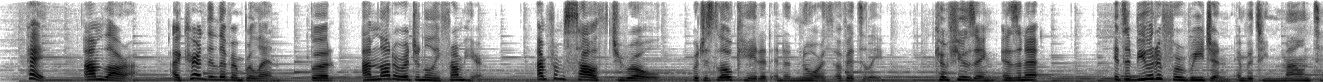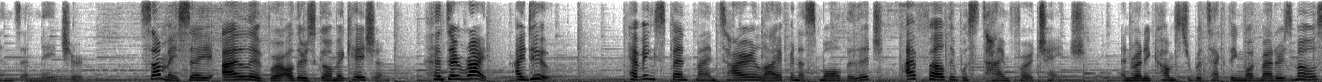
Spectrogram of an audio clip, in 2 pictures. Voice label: Intro Commercial; LOFT VOICES

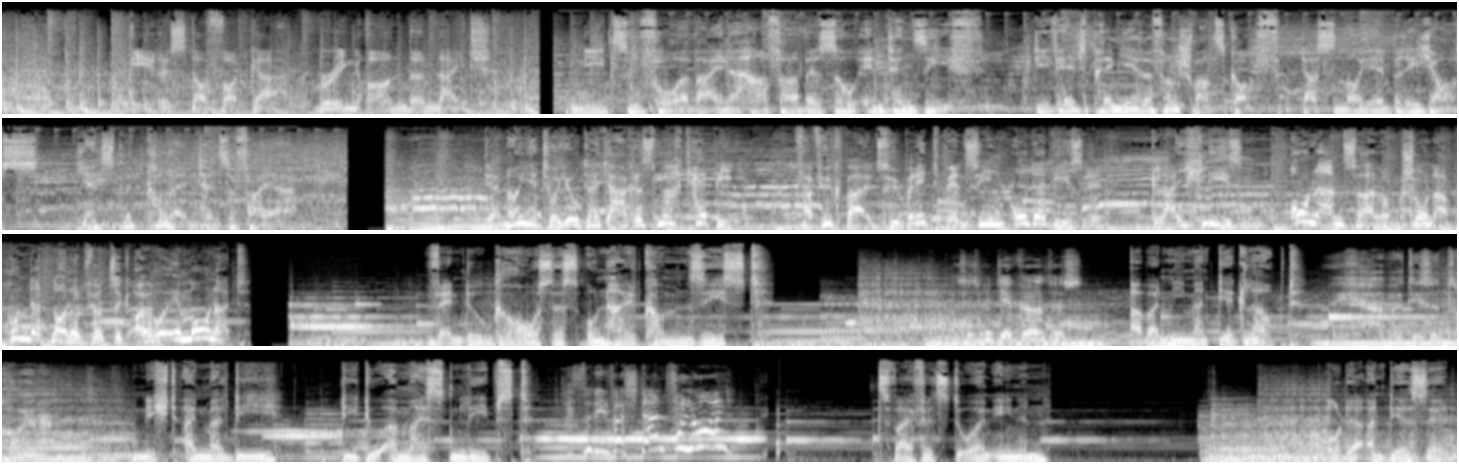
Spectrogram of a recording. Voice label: promo reel commercials; LOFT VOICES

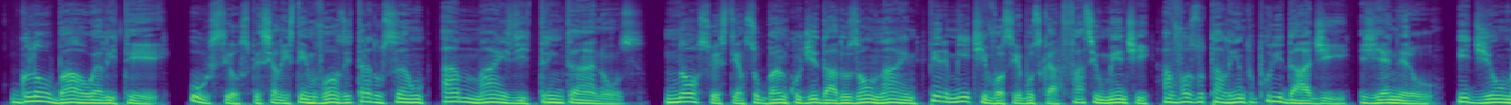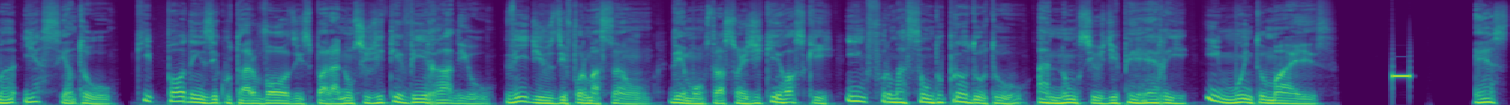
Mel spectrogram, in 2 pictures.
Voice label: Voice Sampes Mix Brazil

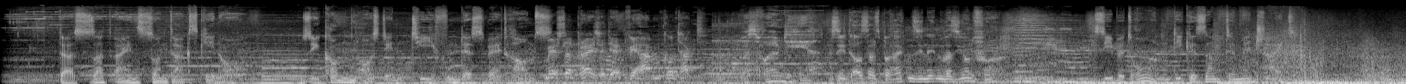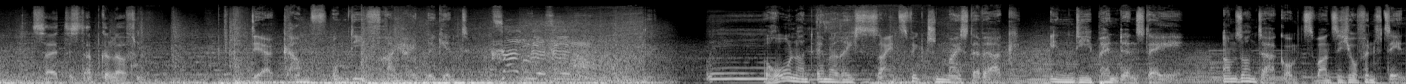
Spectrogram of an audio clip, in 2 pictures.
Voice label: Station Voice; Sat.1; Independence Day

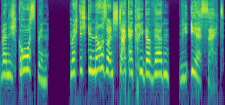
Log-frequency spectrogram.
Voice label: Young Child

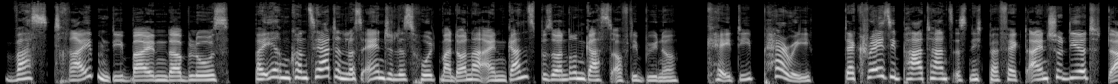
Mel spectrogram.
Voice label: News; BOULEVARD; RTL

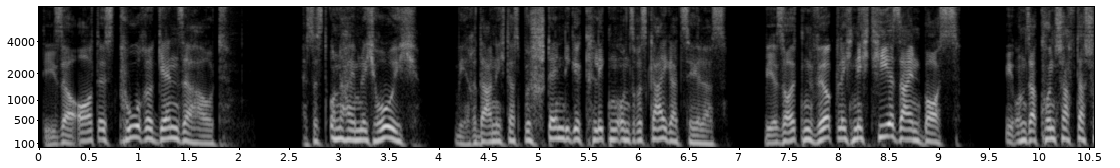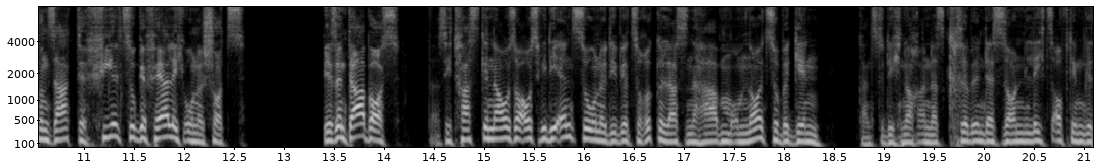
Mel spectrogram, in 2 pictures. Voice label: Computerspiel Voice Over; Endzone

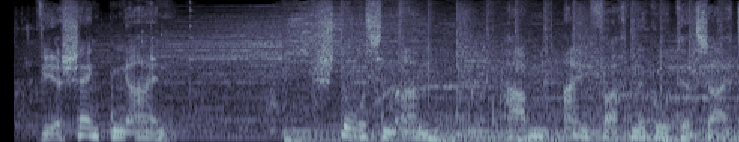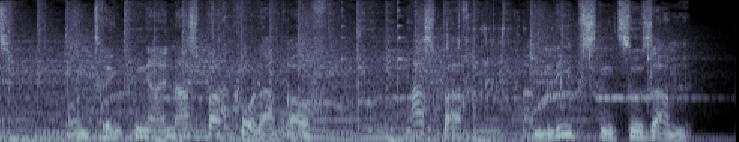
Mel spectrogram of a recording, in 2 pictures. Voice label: Commercial Cola TVC; Asbach Uralt; LOFT VOICES

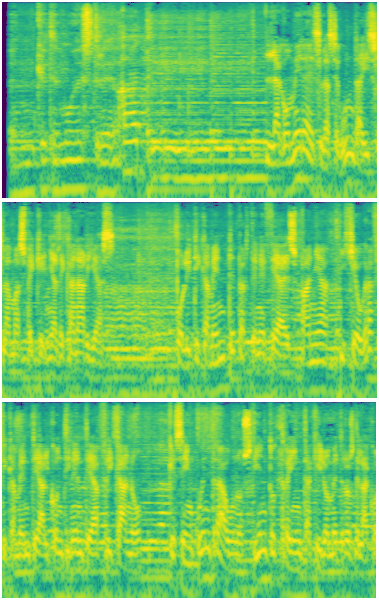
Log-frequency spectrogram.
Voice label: es

